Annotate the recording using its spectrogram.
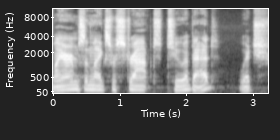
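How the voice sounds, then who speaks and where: In a Canadian accent, the voice moves with ordinary pitch variation. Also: man. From Canada, Alberta (Fort McMurray). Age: 40s. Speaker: vlogger. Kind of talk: personal vlog monologue. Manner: casual with frequent fillers.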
